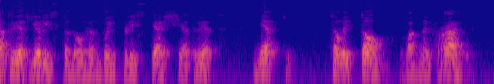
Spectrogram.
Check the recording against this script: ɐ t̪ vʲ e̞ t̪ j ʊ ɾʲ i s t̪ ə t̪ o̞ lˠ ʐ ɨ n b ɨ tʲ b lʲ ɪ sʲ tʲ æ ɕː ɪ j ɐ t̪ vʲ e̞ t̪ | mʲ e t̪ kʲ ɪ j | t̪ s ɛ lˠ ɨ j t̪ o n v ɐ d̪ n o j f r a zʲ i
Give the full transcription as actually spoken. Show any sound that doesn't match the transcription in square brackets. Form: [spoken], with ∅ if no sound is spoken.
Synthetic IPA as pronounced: ɐ t̪ vʲ e̞ t̪ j ʊ ɾʲ i s t̪ ə [d̪] o̞ lˠ ʐ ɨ n b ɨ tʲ b lʲ ɪ sʲ tʲ æ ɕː ɪ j ɐ t̪ vʲ e̞ t̪ | mʲ e t̪ kʲ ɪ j | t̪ s ɛ lˠ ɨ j t̪ o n v ɐ d̪ n o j f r a zʲ [ɪ]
